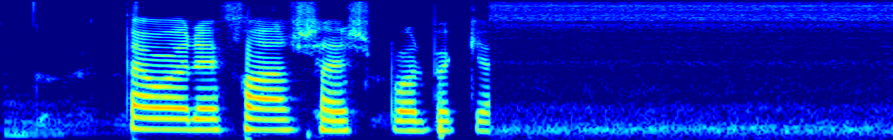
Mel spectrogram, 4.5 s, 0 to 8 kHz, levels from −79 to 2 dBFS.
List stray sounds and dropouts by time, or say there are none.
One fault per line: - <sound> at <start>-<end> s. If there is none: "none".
none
